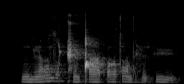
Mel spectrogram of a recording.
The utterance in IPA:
ŋɡẽːzˤyǁũǃaː ɓøtˤẽdʱẽ ky

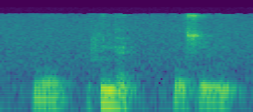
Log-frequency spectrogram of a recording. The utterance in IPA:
lo˧ | fĩ˦ɡɛ̃˦˨ | k͡po˨ sũ˨nĩ˨

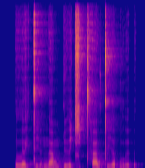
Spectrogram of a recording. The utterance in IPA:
lə˧jt̪ḭ˧˨ə̯ na˨˩mɗɨ˨˦ə̯t͡ɕḭ˧˨ t̪ʰa˧˩wt̪i˧ə̯ɓṵ˧˨ə̯ʔ

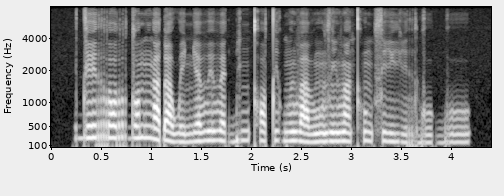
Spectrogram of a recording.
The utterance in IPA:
de˦rɔ˦rdɔ˦n ŋa˦ɗa˨we˨ɲɛ˦ βɪ˦βɛ˨ ɡ͡bi˦ŋ kʰɔ˦ti˦ɡʷĩ˦va˨ βũ˦zĩ˦vã˦kʰũ˦ŋ siː˨ ji˨rɡuː˨ɡ͡buː˦

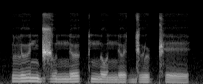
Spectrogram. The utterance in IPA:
lʉnd͡ʒu nøknonø dʉʈʰe

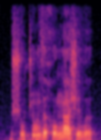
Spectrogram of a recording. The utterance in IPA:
ʃo˨t͡ʃɔ̃˨˦ zə˦ho˧ ŋaː˦˨ʃe˧və˨

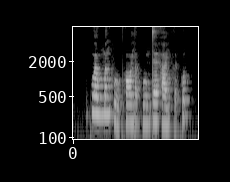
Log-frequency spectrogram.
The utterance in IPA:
kʷaː˥w mɐ˥ŋfuː˨˩pʰɔː˧ jɐ˨k̚puː˨mt̪ɛː˧haː˨j hɵ˨t̚fʊ˥k̚

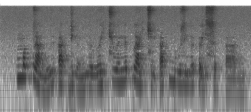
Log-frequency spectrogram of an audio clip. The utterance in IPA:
mɔ˦˥k̚za˧˩ŋ vɨ˧ ʔa˨˩k̚ɗi˧˩ə̯ŋɨ˨˩ə̯və˨˦j t͡ɕu˧ə̯nə˦˥p̚la˨˦jt͡ɕə̰˧˨m ʔa˦˥k̚ɓu˧zi˨˦ə̯ ʔə̰˧˥j sə˨˩p̚ ʔa˨˩ŋ

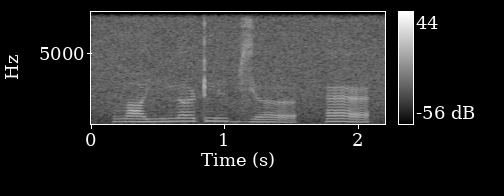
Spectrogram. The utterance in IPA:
ðˤiː nɜːʈnibzʲɜː | æ

